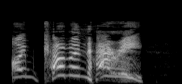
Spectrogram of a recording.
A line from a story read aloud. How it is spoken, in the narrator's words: yelled from out of the darkness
